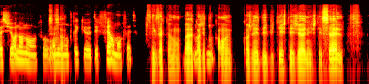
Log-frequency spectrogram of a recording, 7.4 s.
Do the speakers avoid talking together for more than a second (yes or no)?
yes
